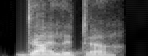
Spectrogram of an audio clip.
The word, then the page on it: dilator: Indian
